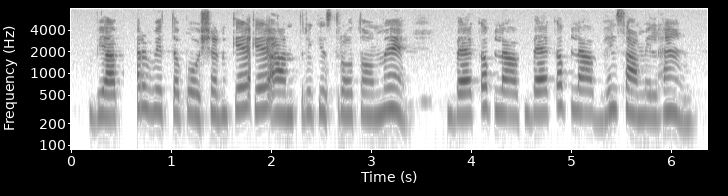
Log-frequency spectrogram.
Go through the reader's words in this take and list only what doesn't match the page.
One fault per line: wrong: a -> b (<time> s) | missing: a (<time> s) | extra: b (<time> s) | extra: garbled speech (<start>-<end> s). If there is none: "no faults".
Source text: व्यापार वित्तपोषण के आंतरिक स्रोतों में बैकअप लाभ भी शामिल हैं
extra: के (1.8 s)
extra: बैकअप लाभ (4.6 s)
